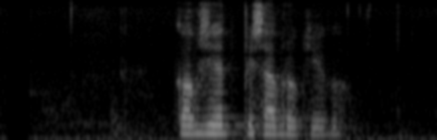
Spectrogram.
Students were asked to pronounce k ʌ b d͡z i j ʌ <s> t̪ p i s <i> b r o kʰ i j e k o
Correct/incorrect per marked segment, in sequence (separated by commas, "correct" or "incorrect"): incorrect, incorrect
